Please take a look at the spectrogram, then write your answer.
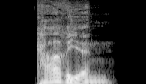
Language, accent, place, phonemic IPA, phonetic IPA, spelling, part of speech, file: German, Germany, Berlin, /ˈkaːʁi̯ən/, [ˈkʰaːʁi̯ən], Karien, proper noun, De-Karien.ogg
- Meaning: Caria (a historical region in the southwest corner of Asia Minor, in modern Turkey)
